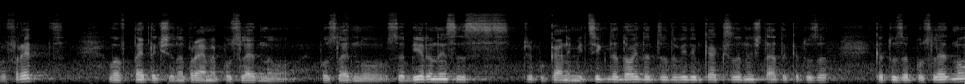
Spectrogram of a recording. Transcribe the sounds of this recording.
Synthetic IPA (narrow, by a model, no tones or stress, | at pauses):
vɐfɾɛt̪ | vɐfpɛt̪əkʃt̪ɛnɐpɾavʲimɛposlɛd̪no | poslɛd̪nosɐbiɾɐnɛsɐspɾipokanɛmit̪sikd̪ɐd̪ɔjd̪ət̪zəd̪ɐvid̪imkaksənɛʃt̪at̪əkɐt̪ɔzɐ | kɐt̪ɔzɐposlɛd̪no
